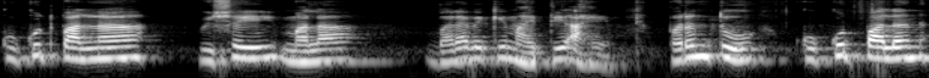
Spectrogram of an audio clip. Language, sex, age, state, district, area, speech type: Marathi, male, 18-30, Maharashtra, Ratnagiri, rural, spontaneous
